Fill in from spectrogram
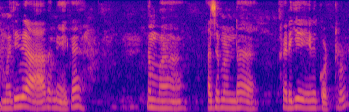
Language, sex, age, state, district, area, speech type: Kannada, female, 45-60, Karnataka, Koppal, rural, spontaneous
